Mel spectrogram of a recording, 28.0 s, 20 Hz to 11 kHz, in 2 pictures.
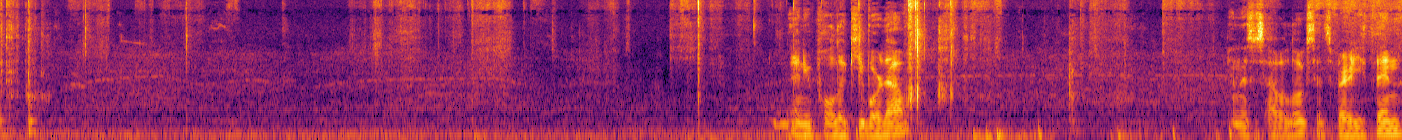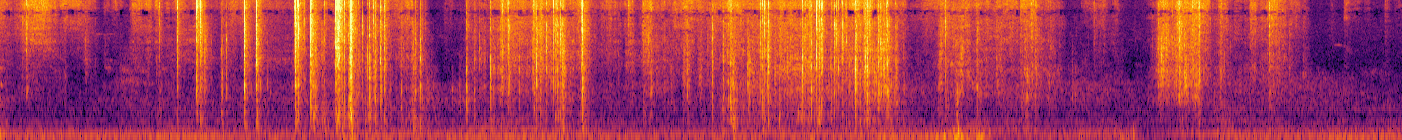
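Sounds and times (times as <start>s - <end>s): steady low hum: 0.0s - 28.0s
packaging wrap crinkling and tearing: 15.6s - 24.7s, 25.6s - 27.0s.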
